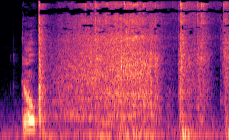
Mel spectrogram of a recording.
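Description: Die-cast Hot Wheels cars released from a starting gate with a sharp snap, then a steady rolling whir of small plastic wheels running down orange plastic track. A knock near the end.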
